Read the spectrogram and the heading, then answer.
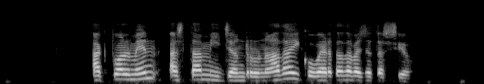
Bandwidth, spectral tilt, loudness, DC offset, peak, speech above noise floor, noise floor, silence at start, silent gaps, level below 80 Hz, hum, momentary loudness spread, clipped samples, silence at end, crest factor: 7.4 kHz; -4 dB/octave; -17 LUFS; under 0.1%; -2 dBFS; 61 dB; -77 dBFS; 0.95 s; none; -68 dBFS; none; 8 LU; under 0.1%; 0.75 s; 16 dB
